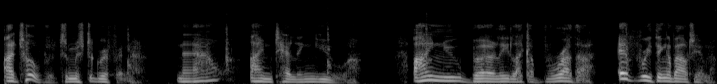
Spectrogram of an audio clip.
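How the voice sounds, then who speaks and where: A man's voice: medium pitch, very animated, moderate pace, close to an everyday voice. A man playing a stubborn, sceptical and suspicious house buyer in 1940s radio drama style, on a lo-fi recording. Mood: pointed. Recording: dull lo-fi sound with faint noise.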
